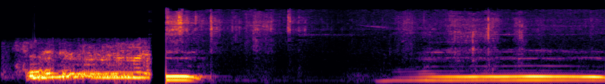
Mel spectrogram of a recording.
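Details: Cattle bellowing in short cut-together bursts: a rough, brief moo, a sharp start, a quiet stretch, then a long, steady, deep moo that holds level for over a second and a half.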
